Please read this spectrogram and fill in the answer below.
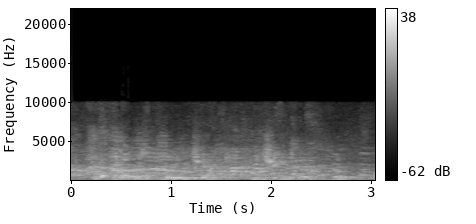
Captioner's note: scattered laughs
